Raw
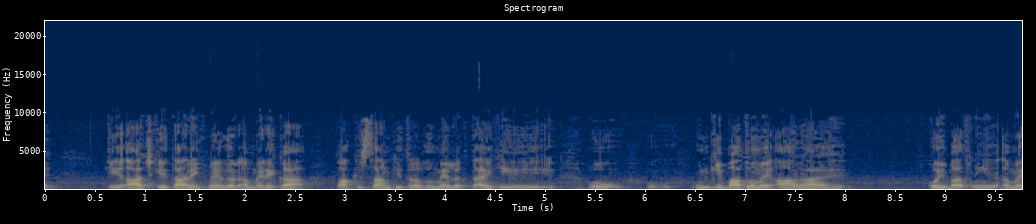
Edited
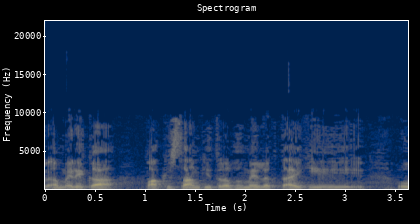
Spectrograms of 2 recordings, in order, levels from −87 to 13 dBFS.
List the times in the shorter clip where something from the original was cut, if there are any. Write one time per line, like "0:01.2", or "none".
none

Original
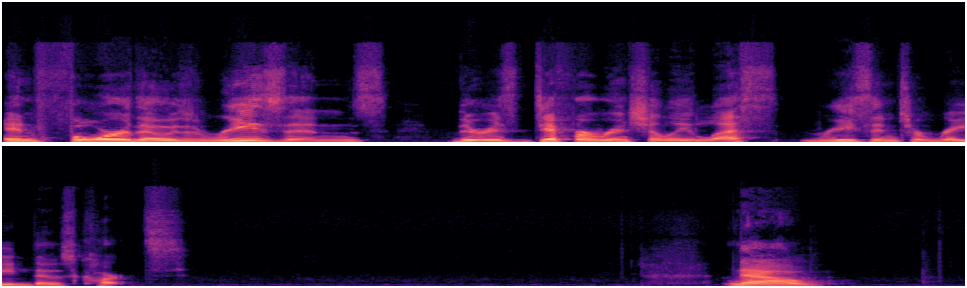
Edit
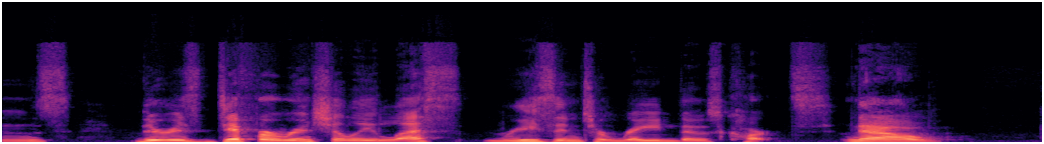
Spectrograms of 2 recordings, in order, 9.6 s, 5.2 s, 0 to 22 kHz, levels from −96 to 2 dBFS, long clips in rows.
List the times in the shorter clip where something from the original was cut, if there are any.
0:04.0

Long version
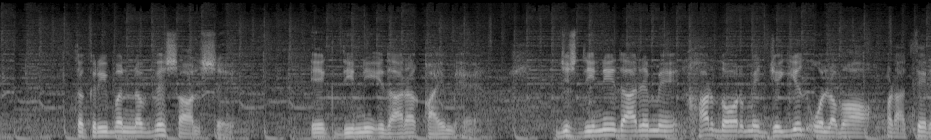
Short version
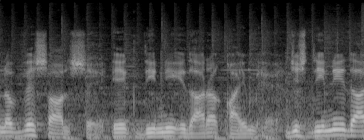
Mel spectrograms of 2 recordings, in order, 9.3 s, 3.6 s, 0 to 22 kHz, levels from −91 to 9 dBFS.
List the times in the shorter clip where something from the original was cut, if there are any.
0:00.9
0:02.7

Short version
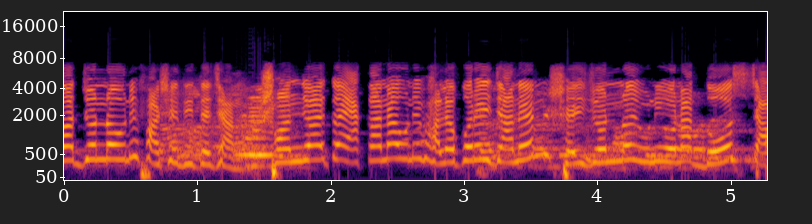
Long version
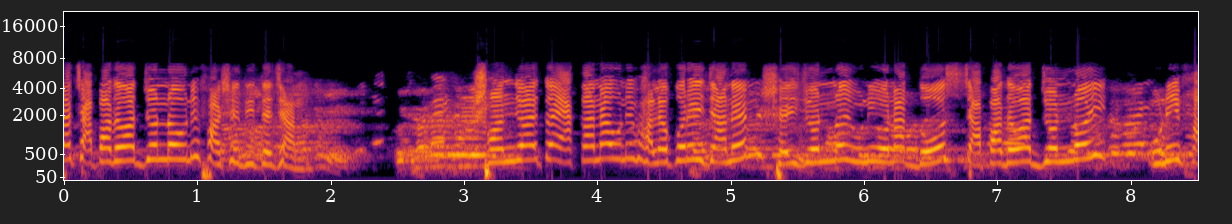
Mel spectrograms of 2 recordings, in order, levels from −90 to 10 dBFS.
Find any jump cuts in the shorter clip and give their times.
0:01.3

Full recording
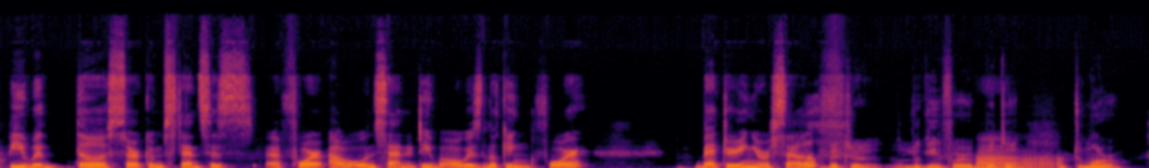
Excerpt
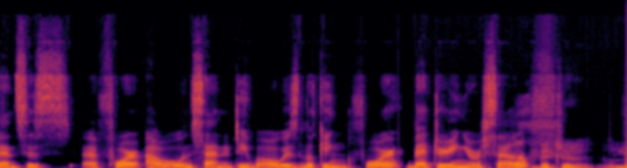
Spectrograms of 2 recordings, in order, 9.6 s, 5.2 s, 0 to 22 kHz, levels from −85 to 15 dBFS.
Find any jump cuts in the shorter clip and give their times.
0:03.4

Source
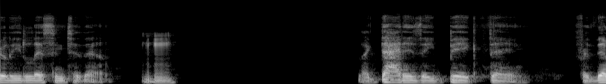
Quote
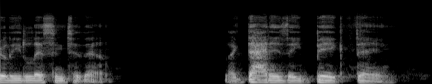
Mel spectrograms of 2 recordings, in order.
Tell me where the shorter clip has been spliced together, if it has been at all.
0:01.2

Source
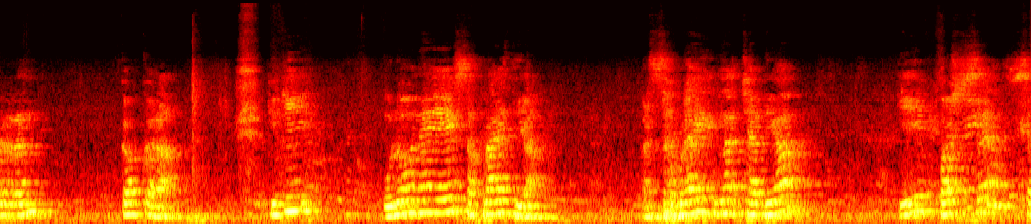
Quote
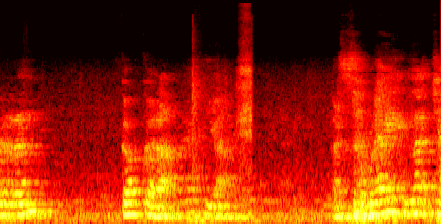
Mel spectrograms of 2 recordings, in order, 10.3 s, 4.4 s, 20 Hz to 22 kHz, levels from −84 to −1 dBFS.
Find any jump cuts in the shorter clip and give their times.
0:02.0

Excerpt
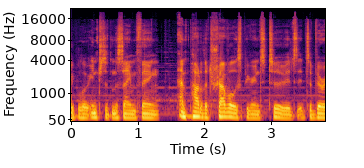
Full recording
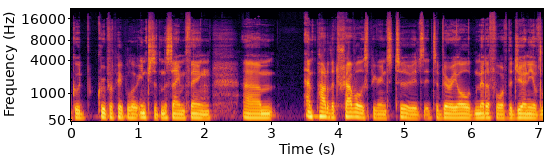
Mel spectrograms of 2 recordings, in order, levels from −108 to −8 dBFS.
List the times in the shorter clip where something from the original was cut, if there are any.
0:01.4

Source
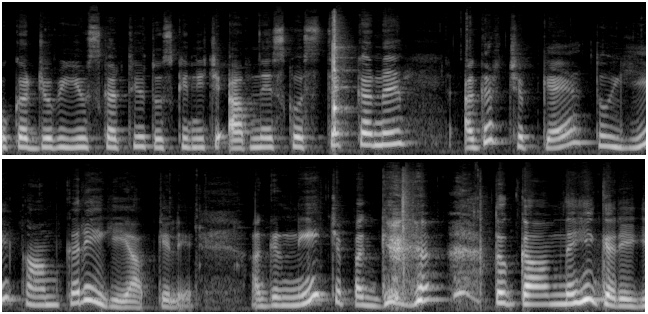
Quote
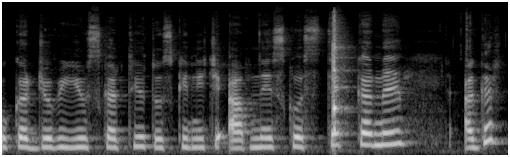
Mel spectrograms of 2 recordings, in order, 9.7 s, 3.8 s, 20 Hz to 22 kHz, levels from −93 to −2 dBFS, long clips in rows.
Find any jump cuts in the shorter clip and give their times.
none

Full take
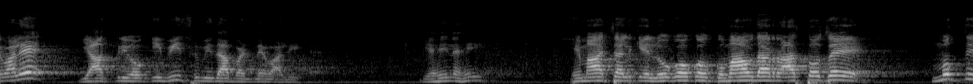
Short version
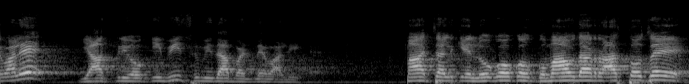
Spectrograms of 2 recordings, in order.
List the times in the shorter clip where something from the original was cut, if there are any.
0:04.1

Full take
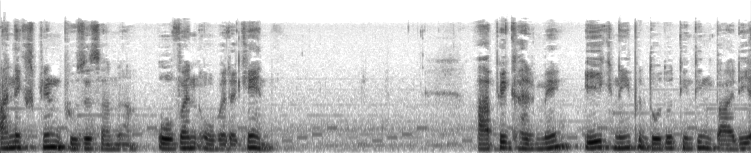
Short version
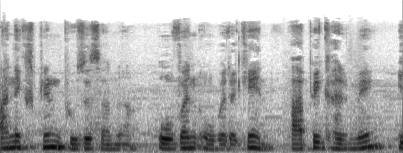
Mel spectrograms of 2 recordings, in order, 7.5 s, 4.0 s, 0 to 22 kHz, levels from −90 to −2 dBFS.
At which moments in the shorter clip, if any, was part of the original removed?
0:02.8

